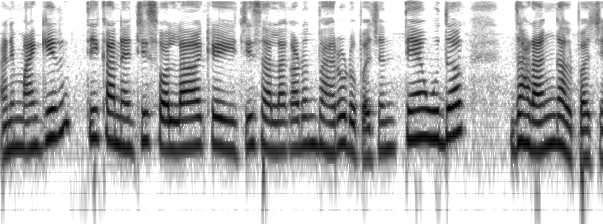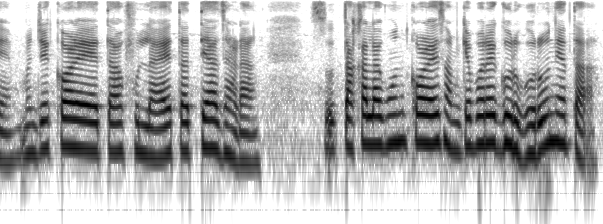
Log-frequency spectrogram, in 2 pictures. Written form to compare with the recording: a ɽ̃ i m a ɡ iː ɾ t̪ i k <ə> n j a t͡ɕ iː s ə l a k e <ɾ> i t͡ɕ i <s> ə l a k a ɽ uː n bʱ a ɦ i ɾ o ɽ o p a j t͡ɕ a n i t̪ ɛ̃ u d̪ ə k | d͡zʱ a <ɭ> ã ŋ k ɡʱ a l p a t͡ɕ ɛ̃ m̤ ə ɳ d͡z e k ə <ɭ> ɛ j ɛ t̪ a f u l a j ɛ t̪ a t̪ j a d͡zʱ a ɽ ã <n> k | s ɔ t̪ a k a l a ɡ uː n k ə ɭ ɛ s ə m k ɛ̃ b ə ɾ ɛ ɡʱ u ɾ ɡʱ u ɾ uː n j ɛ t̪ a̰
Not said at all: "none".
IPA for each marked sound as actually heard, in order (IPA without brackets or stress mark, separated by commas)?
a, ɭ, s, ɽ, ɭ, ŋ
